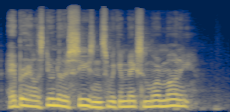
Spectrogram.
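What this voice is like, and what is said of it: Scary character voice. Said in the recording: “It's a really scary voice.”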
